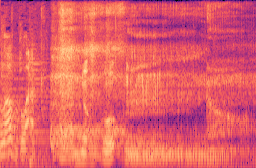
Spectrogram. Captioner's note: growling; laughing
